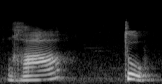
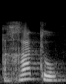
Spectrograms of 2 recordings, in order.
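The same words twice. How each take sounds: First: "Râteau" as a drawn-out râ, long pause, then teau; split into syllables. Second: Said in the usual way. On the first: Shown as a demonstration. Teacher breaking a word up for a pupil, "Râteau" syllable by syllable. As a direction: stretch the first syllable of "Râteau" and set the second apart. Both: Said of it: "On enlève la deuxième syllabe".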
